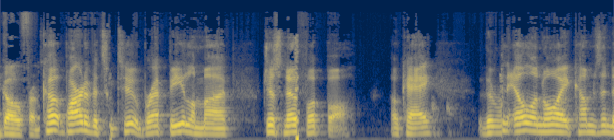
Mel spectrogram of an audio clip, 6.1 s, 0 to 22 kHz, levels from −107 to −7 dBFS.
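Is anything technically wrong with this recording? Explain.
Yes. This speech clip has damaged data in a compressed stream at four points: 0.35–0.41 s just before "part of its", 1.06–1.11 s right after "part of its", 2.94–3.00 s, and 4.98–5.03 s. Each time, a stretch of the encoded bytes is corrupt, so the decoder misreads those frames, loses its place and hunts for the next valid frame header. For about 55 ms each time, this comes out as a brief chirp, squawk, click or short hole.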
